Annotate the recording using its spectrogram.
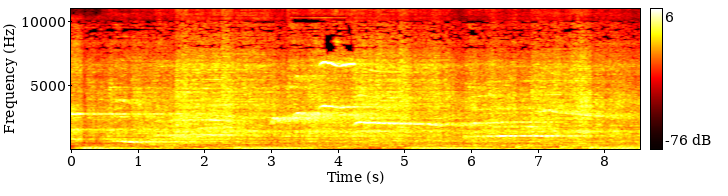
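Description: Loud amplified music with heavy bass over a large crowd cheering and shouting.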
